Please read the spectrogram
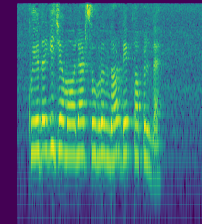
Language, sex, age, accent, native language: Uzbek, female, 18-24, Toshkent viloyati, Uzbek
